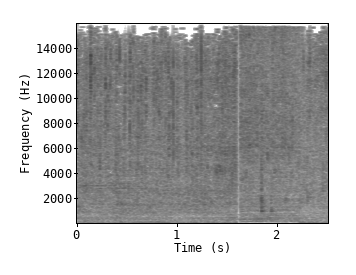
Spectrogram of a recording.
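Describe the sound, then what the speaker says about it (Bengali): Mustard paste made from black mustard seeds going into a pan of fried spices, bringing a steady close hiss and sizzle with a brief wet splash partway through, with no talking. "এখন আমি সর্ষে বাটাটা এর মধ্যে দিয়ে দিচ্ছি"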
